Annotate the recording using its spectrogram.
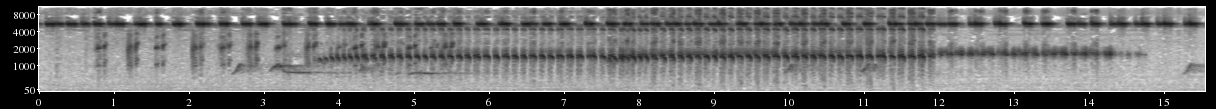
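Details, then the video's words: Shrill cricket, said to scare away rats and make listeners drowsy, trilling in rapid high pulses throughout while a strong lower buzzing, rattling call runs underneath for most of the recording. "SUARA JANGKRIK PENGUSIR TIKUS, JANGKRIK JANGKRIK SUARA NYARING BIKIN NGANTUK"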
